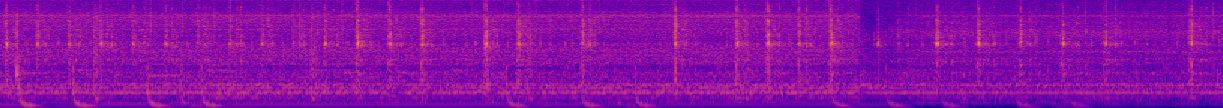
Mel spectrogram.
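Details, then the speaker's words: Sewing machine stitching heavy-duty denim right after adjusting the hook timing, which looked slightly ahead: quick, even needle clatter at about two stitches a second with no binding or knocking, now working normally. "right. I mean, it seems to be working, so."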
